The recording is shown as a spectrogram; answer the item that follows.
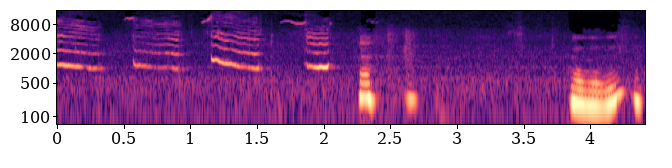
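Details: Tiny blue male miniature Dachshund at play, giving short, high, falling whimpers in quick succession, followed by a few lower, louder yelping whines near the end, over a hissy background.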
